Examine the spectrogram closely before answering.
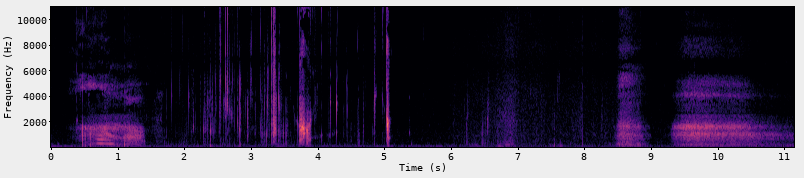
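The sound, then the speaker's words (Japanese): A mouth nibbles on an earlobe, making soft wet clicks and smacks in brief, scattered bursts. Breathy exhales open and close the sequence, and the whole passage stays quiet and intimate. “かわいい耳たぶ、食べてもいいですよね。”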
